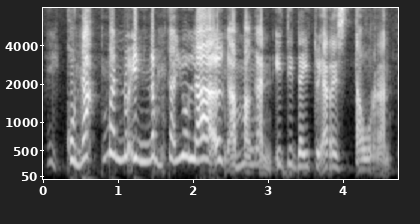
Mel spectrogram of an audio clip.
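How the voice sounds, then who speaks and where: Comedy radio drama aunt, played by a woman: Ilocano accent, high-pitched, slow and drawn-out. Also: expressive, gravelly, a bit bright, exaggerated voice. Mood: gossipy, insistent. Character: aunt chatting with her grown relative.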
